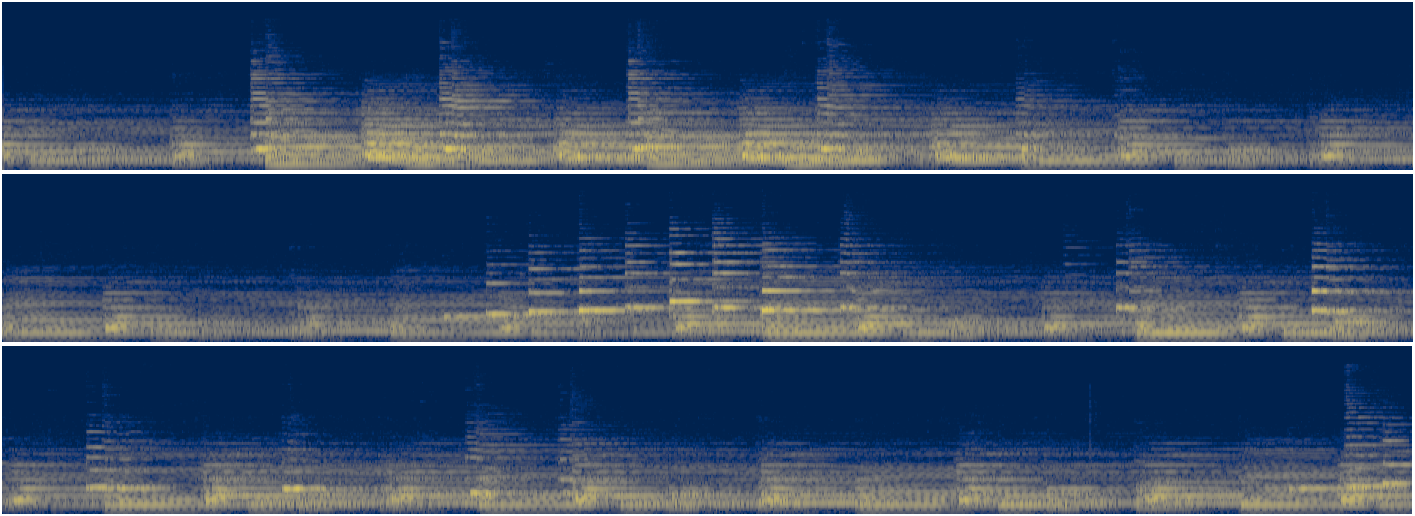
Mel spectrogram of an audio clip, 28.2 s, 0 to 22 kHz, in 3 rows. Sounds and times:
Guitar: 0.0s - 28.2s
Piano: 0.0s - 28.2s.

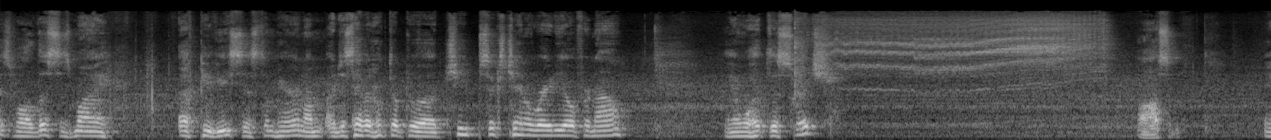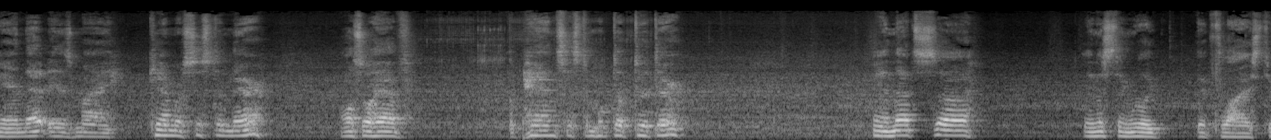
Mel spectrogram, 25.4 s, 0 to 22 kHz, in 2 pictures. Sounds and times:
Speech: 0.0s - 1.2s, 1.8s - 6.3s, 7.2s - 8.4s, 11.4s - 11.9s, 12.6s - 15.4s, 16.1s - 16.9s, 17.8s - 19.6s, 21.4s - 22.6s, 23.5s - 25.4s
Inside, small room: 0.0s - 25.4s.

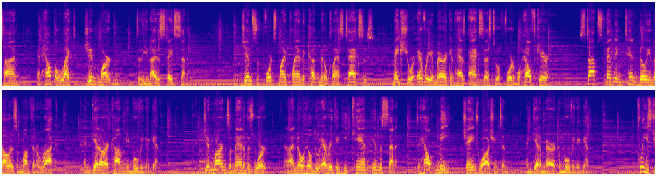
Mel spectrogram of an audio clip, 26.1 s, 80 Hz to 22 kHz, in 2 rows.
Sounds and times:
Speech: 0.0s - 3.8s, 4.8s - 11.0s, 11.6s - 16.2s, 17.1s - 24.8s, 25.8s - 26.1s
Music: 0.0s - 26.1s.

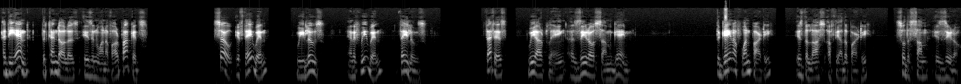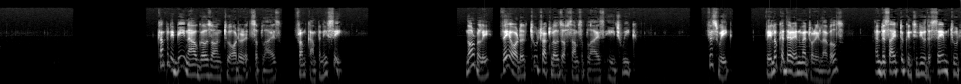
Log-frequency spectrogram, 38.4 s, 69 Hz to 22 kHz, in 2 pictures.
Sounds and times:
Speech: 0.0s - 3.0s, 4.3s - 5.4s, 6.0s - 8.6s, 9.7s - 12.7s, 14.4s - 19.3s, 22.4s - 26.2s, 28.6s - 32.0s, 33.4s - 33.9s, 34.6s - 38.4s.

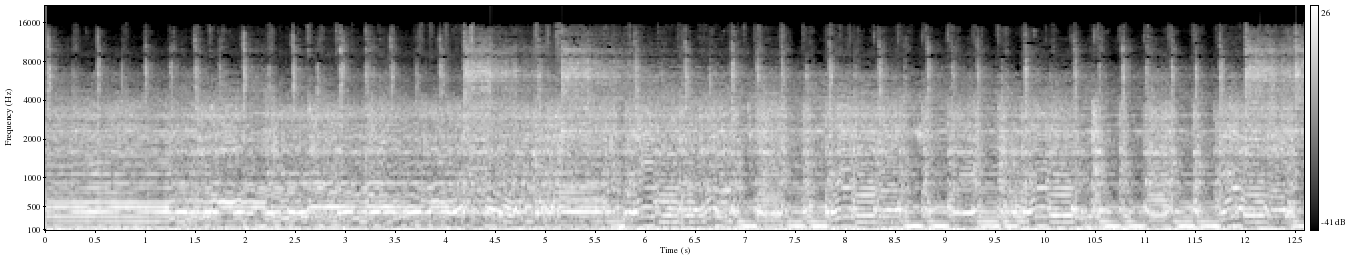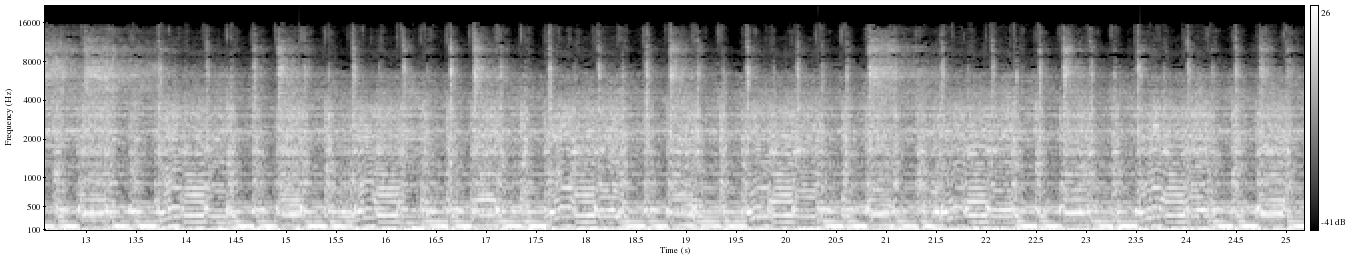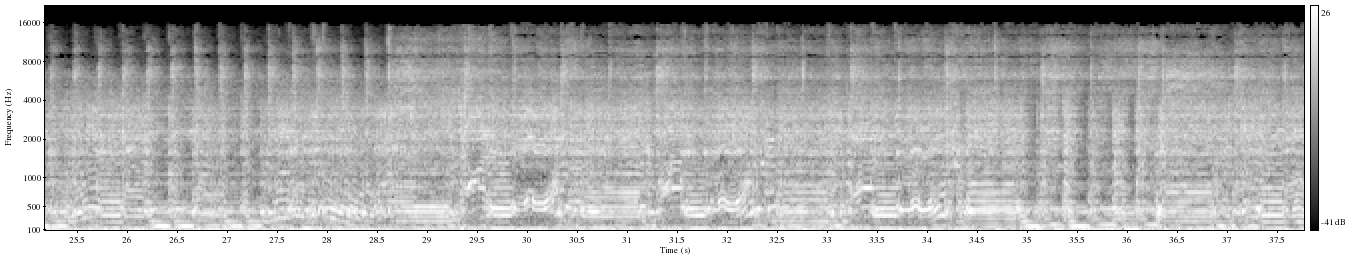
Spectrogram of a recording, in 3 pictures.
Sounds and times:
Blues: 0.0s - 37.7s.

